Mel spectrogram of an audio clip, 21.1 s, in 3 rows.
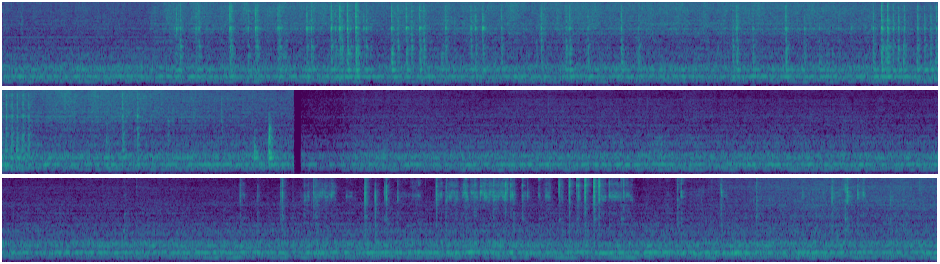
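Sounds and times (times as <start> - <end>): vegetables sizzling in a frying pan: 0.0 - 9.2, 16.3 - 21.0
spatula scraping a pan: 1.2 - 9.2.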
